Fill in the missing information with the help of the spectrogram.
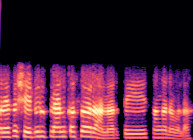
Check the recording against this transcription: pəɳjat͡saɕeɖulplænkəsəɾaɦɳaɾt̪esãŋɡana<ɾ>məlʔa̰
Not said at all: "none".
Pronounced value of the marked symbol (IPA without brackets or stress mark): none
